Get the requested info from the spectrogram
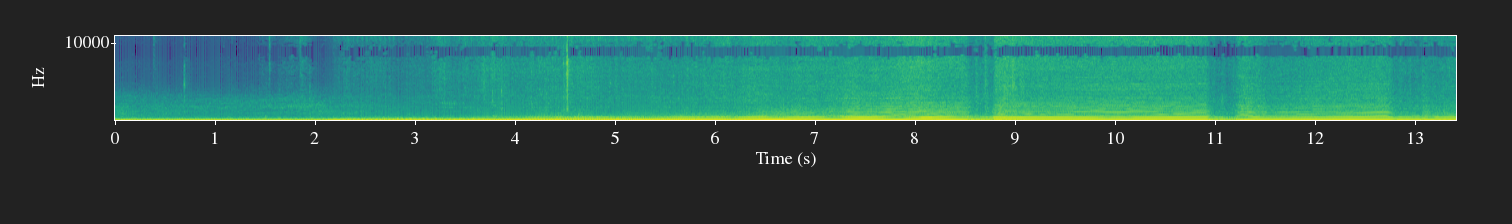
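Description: Mitsubishi Eclipse engine heard inside the cabin, pulling hard with its pitch climbing under acceleration. About nine and about eleven seconds in it briefly drops off and comes back lower in pitch, like gear changes, then runs steady.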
